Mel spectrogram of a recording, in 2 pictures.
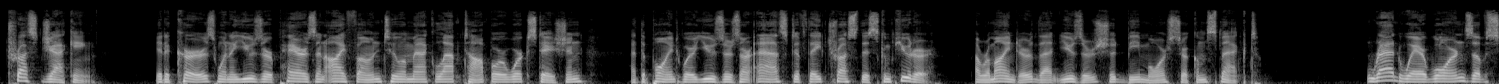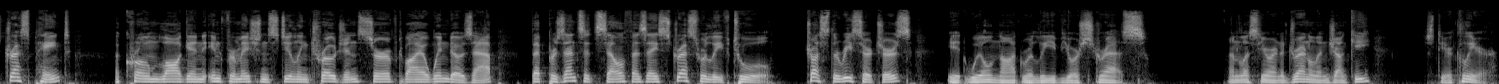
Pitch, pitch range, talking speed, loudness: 115 Hz, 105-130 Hz, 150 wpm, -19 LUFS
